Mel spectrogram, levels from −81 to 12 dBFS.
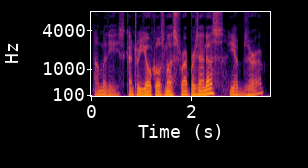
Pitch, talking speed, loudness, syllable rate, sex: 105 Hz, 165 wpm, -16 LUFS, 5.1 syllables/s, male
